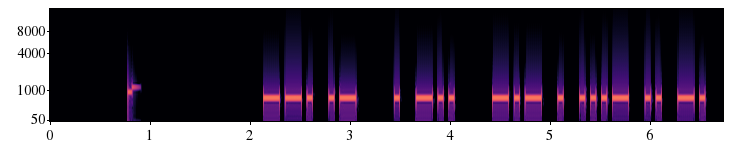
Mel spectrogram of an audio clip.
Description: Morse code, heard as a keyed tone, about 21 wpm, 700 Hz. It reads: GA ED KEVIN
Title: K1USN SST QSO Practice - 22wpm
